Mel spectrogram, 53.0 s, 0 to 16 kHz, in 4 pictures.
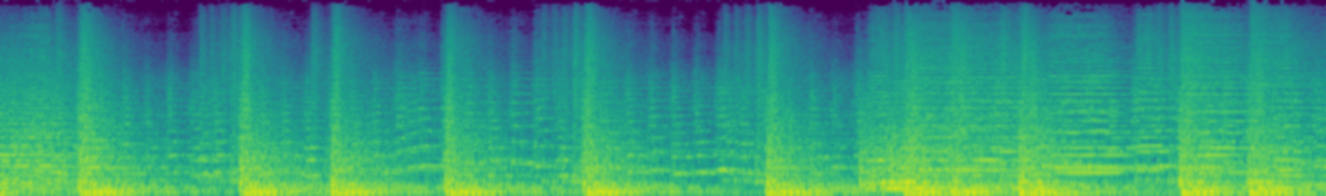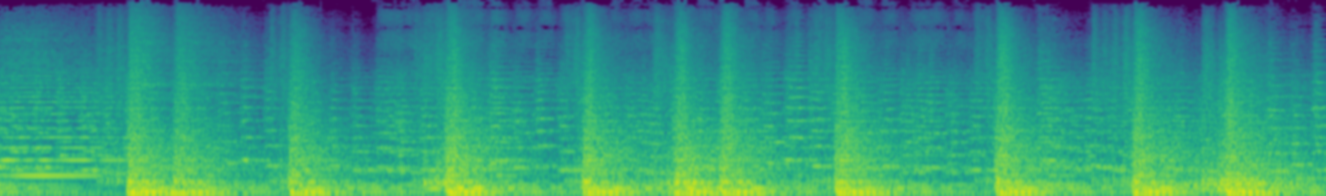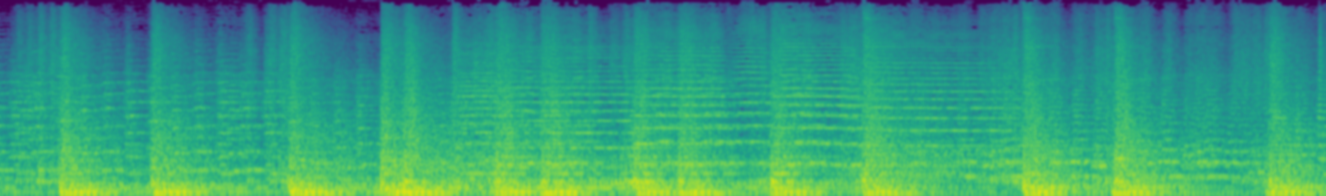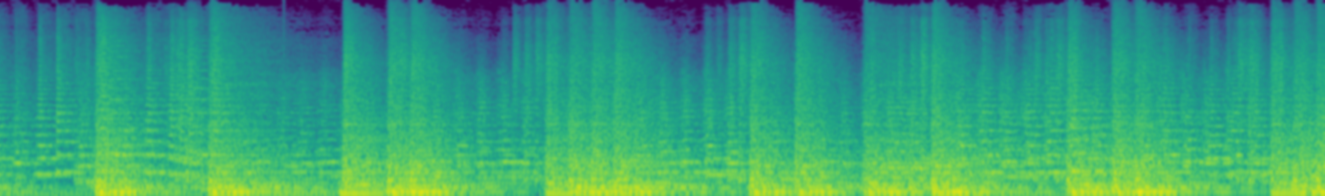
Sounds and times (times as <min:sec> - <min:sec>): Music: 0:00.0 - 0:53.0.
